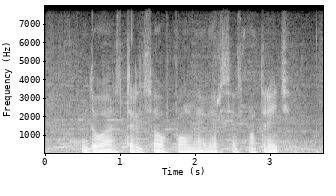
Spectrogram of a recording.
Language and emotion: Russian, neutral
